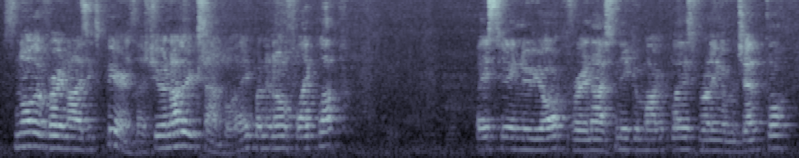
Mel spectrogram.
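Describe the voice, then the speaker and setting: Finnish guy pitching to a meeting room, bit high voice, caught by a far camera, echoey. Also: fast talker, slight background noise. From Finland. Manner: chatty, repeats words, many ums. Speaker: presenter. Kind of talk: business presentation. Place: conference room with audience. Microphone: far camera, no mic.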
